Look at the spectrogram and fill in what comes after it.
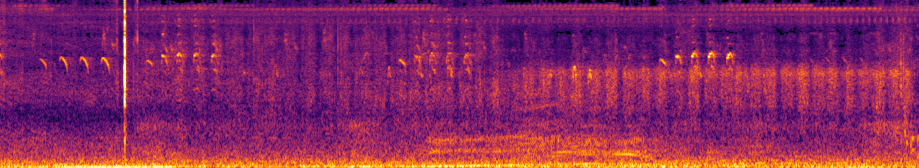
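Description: A bird calling in repeated runs of four or five quick chirps, several times over, above a low background rumble; a single sharp click about two seconds in.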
